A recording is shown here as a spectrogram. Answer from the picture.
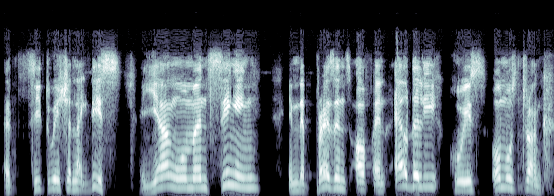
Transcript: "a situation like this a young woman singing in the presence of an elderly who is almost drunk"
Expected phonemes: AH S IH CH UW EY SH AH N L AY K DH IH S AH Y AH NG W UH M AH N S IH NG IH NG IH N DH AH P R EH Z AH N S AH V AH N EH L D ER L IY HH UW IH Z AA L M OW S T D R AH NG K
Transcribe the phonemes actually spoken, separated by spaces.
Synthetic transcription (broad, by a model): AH S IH CH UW EY SH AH N L AY K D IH S AH Y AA NG W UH M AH N S IH NG IH NG IH N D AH P R EH Z AH N S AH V AH N EH L D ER L IY HH UW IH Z AA L M OW S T D R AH NG K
